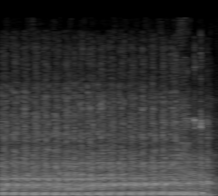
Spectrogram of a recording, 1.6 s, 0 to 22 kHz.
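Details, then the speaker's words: Bolens BL110 25cc trimmer after new carb, fuel lines, fuel filter, spark plug and air filter, no adjustment needed: high steady buzz holds smoothly while cutting, eases off cleanly; normal running under load. "Straight out of the box, didn't even need to adjust it. Cuts good."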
